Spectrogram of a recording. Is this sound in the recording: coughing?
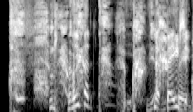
yes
